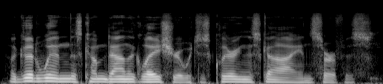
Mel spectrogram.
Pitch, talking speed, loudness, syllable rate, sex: 115 Hz, 235 wpm, -17 LUFS, 5.4 syllables/s, male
